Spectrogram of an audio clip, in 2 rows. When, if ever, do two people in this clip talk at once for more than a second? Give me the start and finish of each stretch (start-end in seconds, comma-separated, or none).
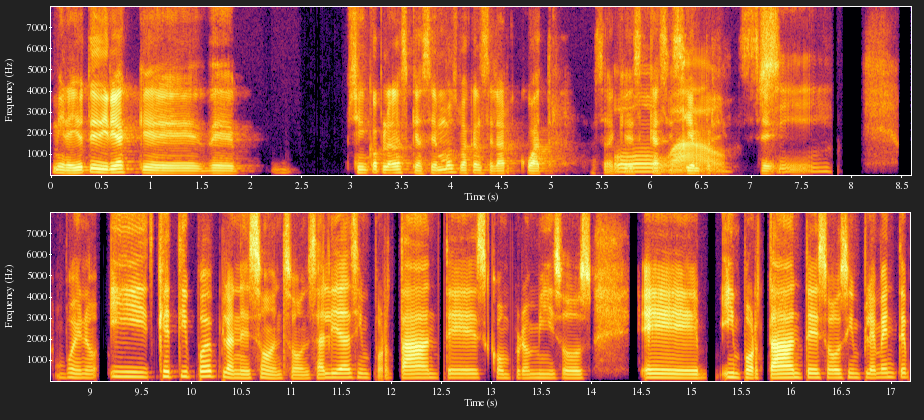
5.6-7.3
